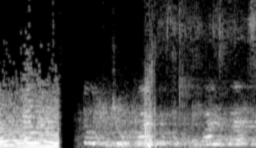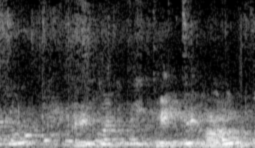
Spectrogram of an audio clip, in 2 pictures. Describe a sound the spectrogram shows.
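A group of children chatter.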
